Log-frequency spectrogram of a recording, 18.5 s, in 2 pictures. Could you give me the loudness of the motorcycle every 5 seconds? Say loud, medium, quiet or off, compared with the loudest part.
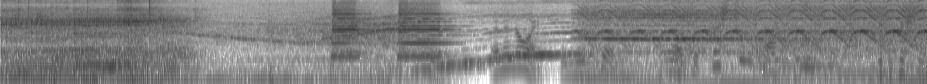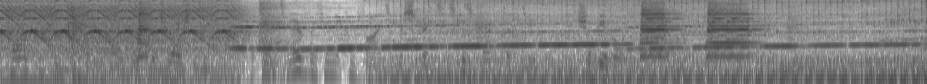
loud, off, medium, loud.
